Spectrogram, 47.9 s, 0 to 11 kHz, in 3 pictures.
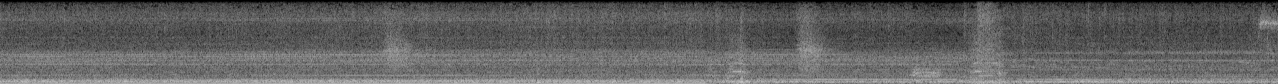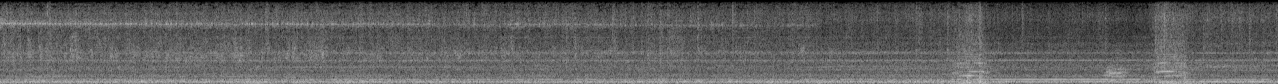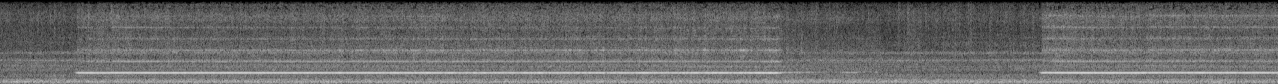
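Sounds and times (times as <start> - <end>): high machine whine: 0.0 - 47.9
lathe machine humming: 0.0 - 47.9.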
